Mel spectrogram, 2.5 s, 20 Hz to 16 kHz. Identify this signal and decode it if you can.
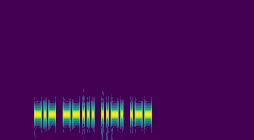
Morse code, heard as a keyed tone, about 52 wpm, 700 Hz. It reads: K7FW
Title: USA Call Signs - 4 Characters - 50wpm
